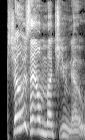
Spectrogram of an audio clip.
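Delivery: cackling, mocking tone. [name] retorts to the other speaker, cackling. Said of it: "he cackled".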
